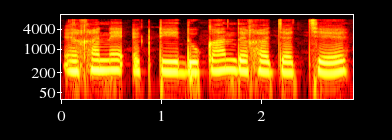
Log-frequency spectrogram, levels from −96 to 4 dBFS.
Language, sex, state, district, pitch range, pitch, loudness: Bengali, female, Assam, Hailakandi, 205-230 Hz, 220 Hz, -15 LUFS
